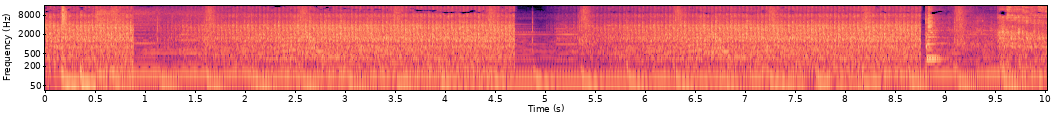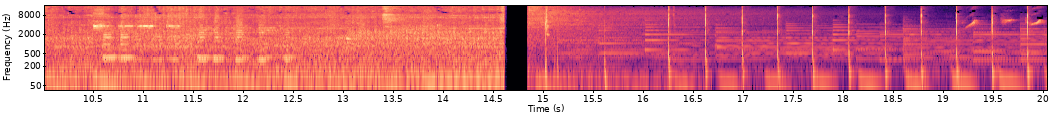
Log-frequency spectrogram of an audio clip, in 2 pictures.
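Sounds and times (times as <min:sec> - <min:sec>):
truck engine running: 0:00.0 - 0:14.6
short horn toots: 0:10.5 - 0:12.6.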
